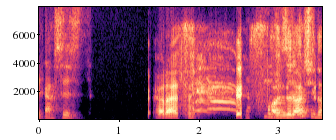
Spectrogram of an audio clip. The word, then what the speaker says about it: raciste: French, in French, you say raciste.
